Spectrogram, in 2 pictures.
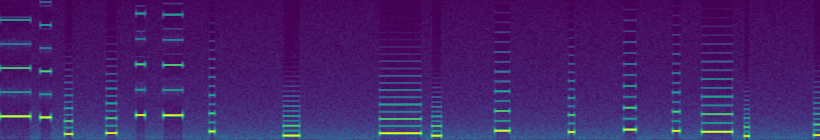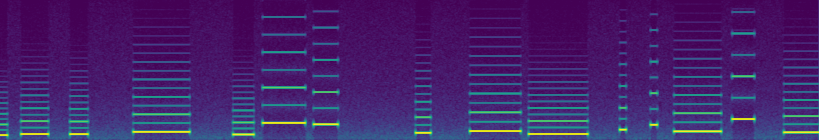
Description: Electronic bleeps of random pitch and length. There is no code.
